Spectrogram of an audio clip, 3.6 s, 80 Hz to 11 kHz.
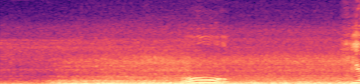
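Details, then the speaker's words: Citroën C2 1.1 saved from scrapyard, after timing belt and water pump replacement and blower resistor refitted: engine idling low and steady as the interior ventilator fan spins up to an even rush, running smoothly; normal blower fan operation. "let's start the car okay so we have climate now let's see if the ventilator will work"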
